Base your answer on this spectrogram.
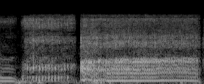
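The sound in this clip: A dog growls in low, rough, rumbling bursts, with a short break before a longer, sustained snarl that carries on to the end.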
